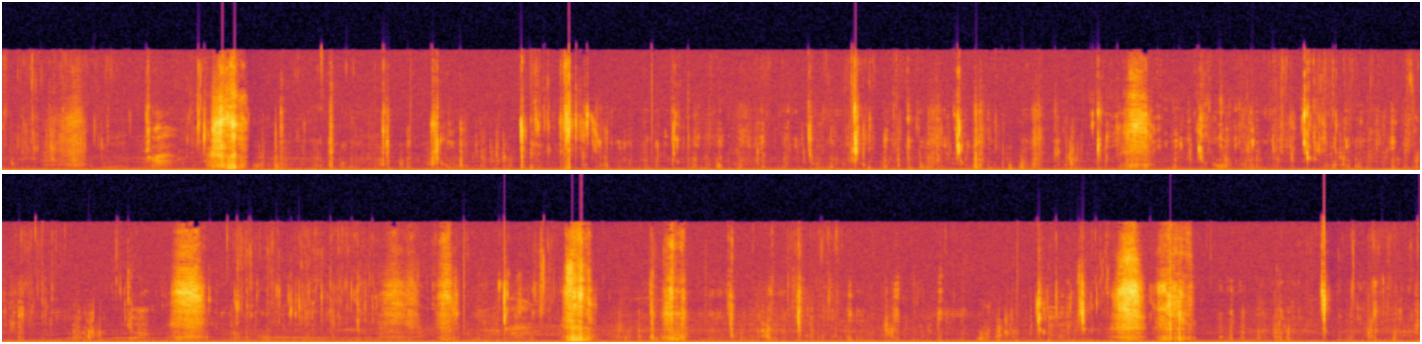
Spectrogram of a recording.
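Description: Close-miked chewing and biting of rice, curry and vegetables eaten by hand, with wet mouth clicks and a few louder crunchy bites, over a steady low hum.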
